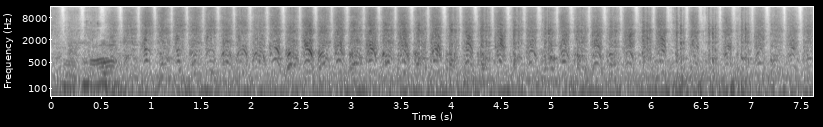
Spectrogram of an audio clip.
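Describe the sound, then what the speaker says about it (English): A hand saw cuts through a beef rib primal in fast, even back-and-forth strokes, a close, loud, regular rasping that keeps up without a break, with no talking. "Yes, you're hand cutting it, huh?"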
